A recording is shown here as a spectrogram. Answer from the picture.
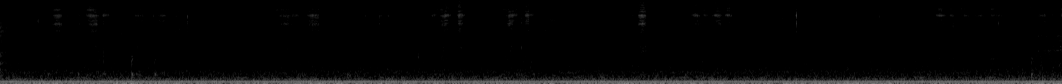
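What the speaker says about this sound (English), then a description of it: "I'm going to write some extra digits down" Handwritten notes, numbers jotted by hand on paper: brisk, scratchy pen strokes in short repeated bursts over a constant low electrical hum, close and fairly quiet.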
